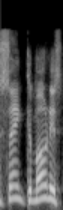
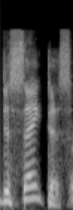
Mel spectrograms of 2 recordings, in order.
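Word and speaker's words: DeSantis: headed to Ron to sanctimonies I'm sorry I mispronounced it's Rob Des Sanctus Rob Des Sanctus he's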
